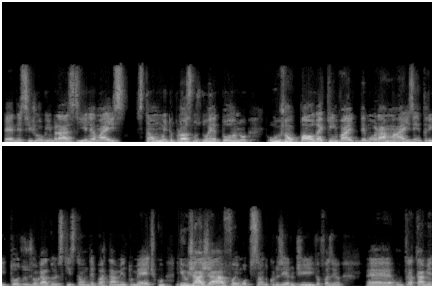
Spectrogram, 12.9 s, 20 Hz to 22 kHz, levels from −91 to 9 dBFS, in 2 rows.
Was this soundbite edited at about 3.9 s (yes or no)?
no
